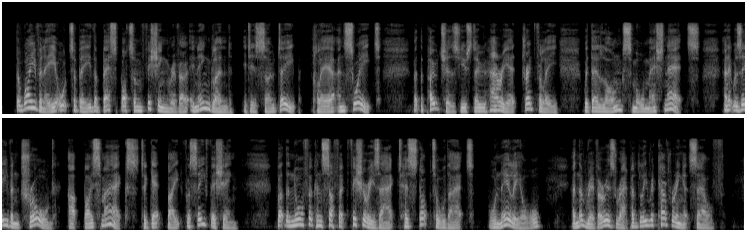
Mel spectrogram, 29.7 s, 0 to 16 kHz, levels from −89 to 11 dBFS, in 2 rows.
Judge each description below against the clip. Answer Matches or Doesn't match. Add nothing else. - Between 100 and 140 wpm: Matches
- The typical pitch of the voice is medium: Doesn't match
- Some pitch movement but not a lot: Doesn't match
